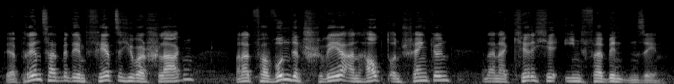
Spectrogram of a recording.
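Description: An actor playing a loyal, respectful officer in a classical verse radio drama, speaking formally and earnestly. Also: male voice, on the high side, big pitch swings, moderate pace, a bit bright. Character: loyal, respectful officer reporting to his sovereign.

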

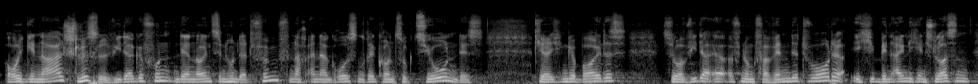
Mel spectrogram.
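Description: A man speaking deliberately and pausing now and then. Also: medium pitch, a little mellow, big-room sound.

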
